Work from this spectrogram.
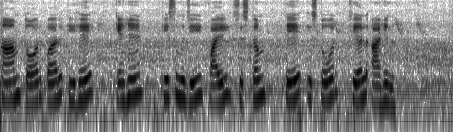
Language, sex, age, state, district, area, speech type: Sindhi, female, 45-60, Delhi, South Delhi, urban, read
